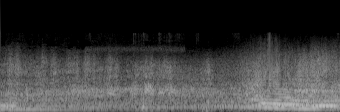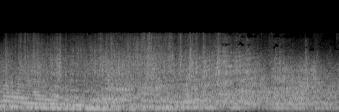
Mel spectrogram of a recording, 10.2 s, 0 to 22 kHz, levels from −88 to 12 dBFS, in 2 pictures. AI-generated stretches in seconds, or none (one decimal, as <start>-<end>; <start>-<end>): 0.0-4.1; 6.3-7.0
